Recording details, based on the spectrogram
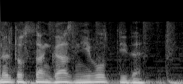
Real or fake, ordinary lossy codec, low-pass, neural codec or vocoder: real; none; none; none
